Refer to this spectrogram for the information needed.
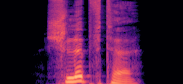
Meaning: inflection of schlüpfen: 1. first/third-person singular preterite 2. first/third-person singular subjunctive II
- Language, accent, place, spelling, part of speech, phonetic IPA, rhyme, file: German, Germany, Berlin, schlüpfte, verb, [ˈʃlʏp͡ftə], -ʏp͡ftə, De-schlüpfte.ogg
